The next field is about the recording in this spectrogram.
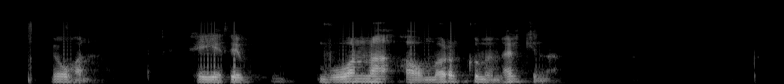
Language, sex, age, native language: Icelandic, male, 60-69, Icelandic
